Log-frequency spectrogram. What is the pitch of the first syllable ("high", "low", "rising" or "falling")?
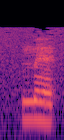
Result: low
